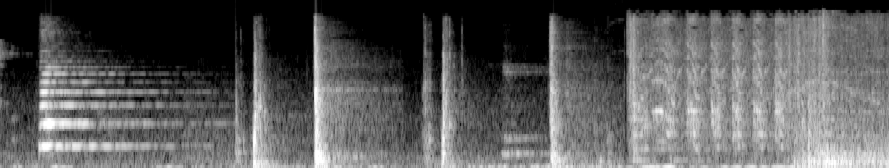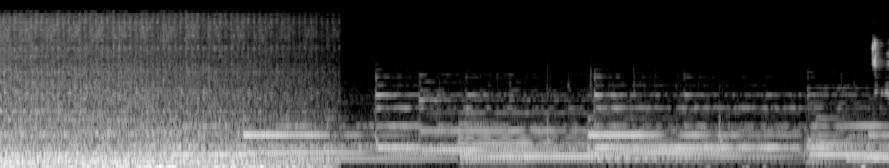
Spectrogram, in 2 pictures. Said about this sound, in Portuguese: Eu preciso desabafar, espera aí que eu só vou ligar o meu carro e a gente vai conversar, beleza?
